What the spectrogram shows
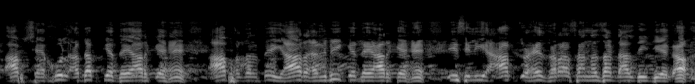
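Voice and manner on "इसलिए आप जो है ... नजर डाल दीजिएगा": ordinary delivery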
